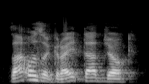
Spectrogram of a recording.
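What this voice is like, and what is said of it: Put-on Scottish accent. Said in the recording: “Scottish accent”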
